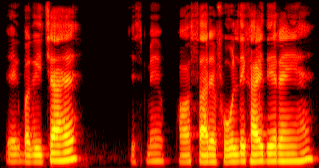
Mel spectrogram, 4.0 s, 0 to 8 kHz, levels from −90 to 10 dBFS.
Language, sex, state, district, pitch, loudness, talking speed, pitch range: Hindi, male, Uttar Pradesh, Lalitpur, 130 Hz, -19 LUFS, 165 wpm, 120-140 Hz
